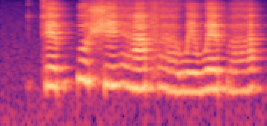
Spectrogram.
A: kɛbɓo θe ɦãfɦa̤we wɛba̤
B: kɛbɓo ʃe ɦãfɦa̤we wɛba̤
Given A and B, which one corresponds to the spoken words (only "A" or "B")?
B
